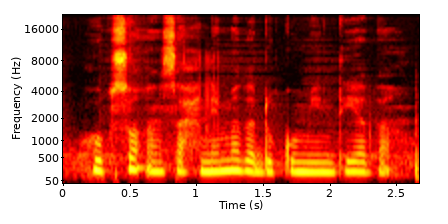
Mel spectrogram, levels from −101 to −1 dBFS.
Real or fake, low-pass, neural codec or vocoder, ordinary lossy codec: real; none; none; none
